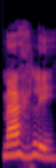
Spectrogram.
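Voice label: "maih" ergative, Archi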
